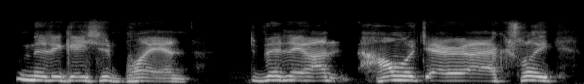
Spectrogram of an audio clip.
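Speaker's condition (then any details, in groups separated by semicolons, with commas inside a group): Neurological disorder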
